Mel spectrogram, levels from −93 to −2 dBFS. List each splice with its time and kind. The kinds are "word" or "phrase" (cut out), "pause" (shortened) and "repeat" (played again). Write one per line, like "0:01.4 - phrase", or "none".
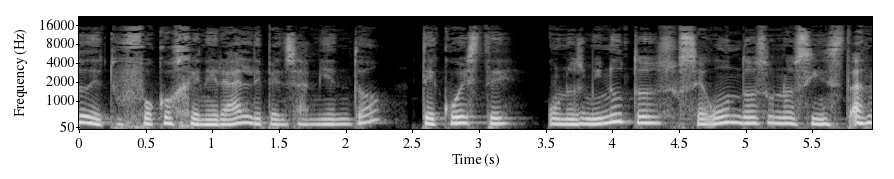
0:02.4 - pause
0:03.4 - pause
0:04.5 - word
